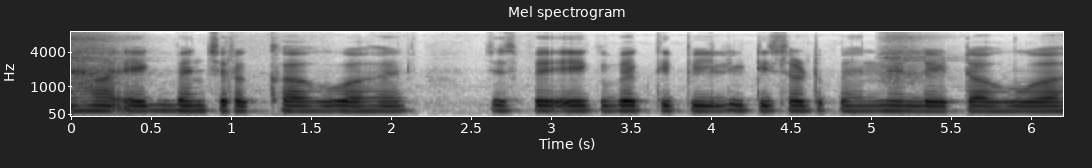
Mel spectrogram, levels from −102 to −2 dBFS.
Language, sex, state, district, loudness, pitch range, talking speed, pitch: Hindi, male, Uttar Pradesh, Lalitpur, -17 LUFS, 130-135 Hz, 155 wpm, 130 Hz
